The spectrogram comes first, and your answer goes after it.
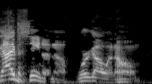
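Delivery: annoyed, pissed-off, done-with-this tone. Retelling a fan's wife leaving the game early: imitating a pissed-off wife. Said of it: "his wife was more pissed off than he was".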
